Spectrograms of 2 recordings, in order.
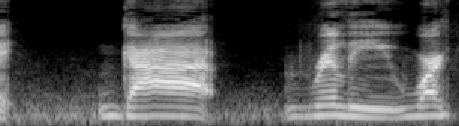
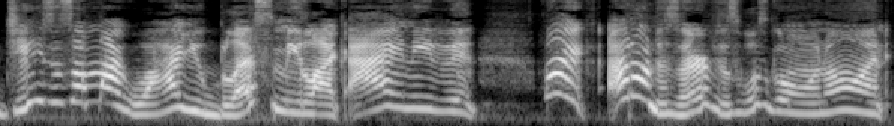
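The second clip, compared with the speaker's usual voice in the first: amazed prayer; 7 semitones higher than usual. Retold or imitated. Talking to Jesus, amazed.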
